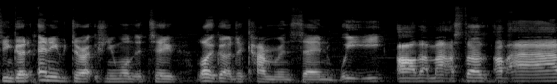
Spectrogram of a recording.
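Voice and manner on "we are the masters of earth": flat, slow, level robot-like drone. Describing a Dalek model, the speaker does a terrible Dalek impression. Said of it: "Sorry for that terrible Dalek impression".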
